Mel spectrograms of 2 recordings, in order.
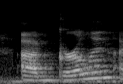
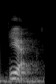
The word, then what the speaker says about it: ghrelin: like you typically crave more, and that effect is also exacerbated by another hormone called ghrelin, I think I'm pronouncing it correctly, ghrelin.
